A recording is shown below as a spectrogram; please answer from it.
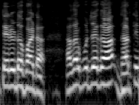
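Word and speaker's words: Pteridophyta: टेरिडोफाइटा में आपको याद रखना है पी साइलेंट होता है, टेरिडोफाइटा इस तरह से लिखा जाता है, ठीक है।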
